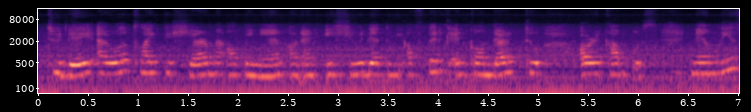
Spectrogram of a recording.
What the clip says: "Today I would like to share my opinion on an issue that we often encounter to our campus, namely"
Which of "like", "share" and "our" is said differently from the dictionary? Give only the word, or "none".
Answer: our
